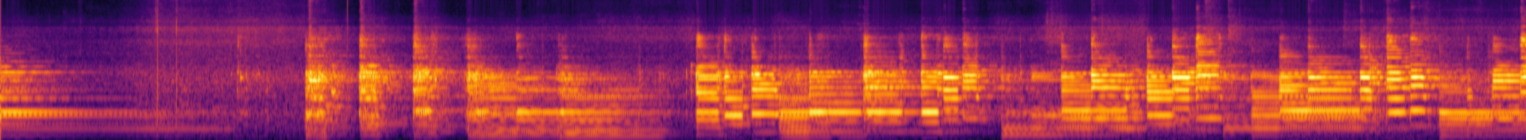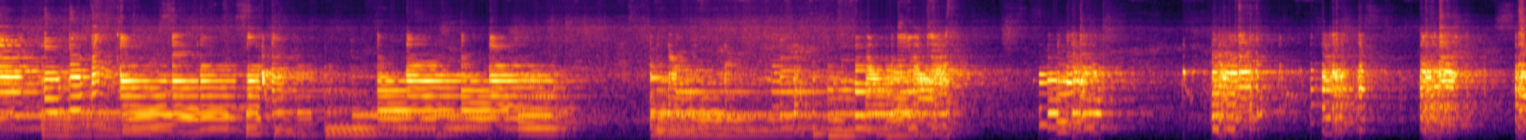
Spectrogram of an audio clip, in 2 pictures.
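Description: Acoustic guitar played solo: a picked melody over chords that change in steps, then short, choppy strummed chords in the last few seconds.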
